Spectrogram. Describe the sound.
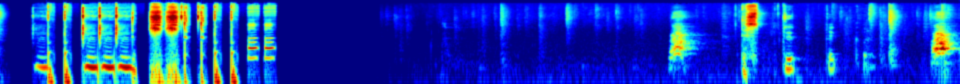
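A dog barks loudly in a rapid burst of about eight sharp barks, then silence, and later a person starts talking.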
